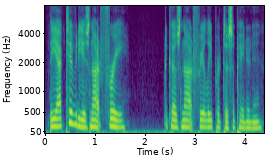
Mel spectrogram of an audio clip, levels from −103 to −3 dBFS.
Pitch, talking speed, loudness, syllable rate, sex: 160 Hz, 135 wpm, -18 LUFS, 5.7 syllables/s, female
